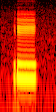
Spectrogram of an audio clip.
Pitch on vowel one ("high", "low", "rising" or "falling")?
high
